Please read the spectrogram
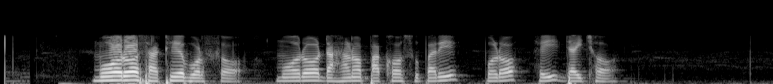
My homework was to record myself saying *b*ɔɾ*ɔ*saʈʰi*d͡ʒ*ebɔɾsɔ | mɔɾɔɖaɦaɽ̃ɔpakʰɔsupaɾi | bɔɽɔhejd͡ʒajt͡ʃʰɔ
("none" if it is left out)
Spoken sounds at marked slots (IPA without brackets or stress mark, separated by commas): m, ɔ, none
